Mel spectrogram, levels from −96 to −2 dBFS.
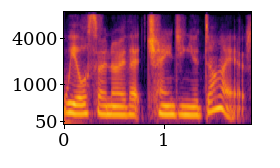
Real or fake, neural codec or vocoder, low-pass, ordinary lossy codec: real; none; 7.2 kHz; AAC, 48 kbps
